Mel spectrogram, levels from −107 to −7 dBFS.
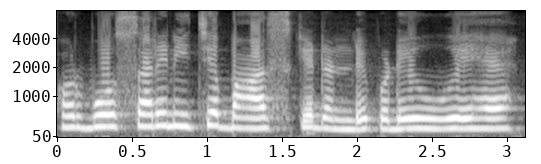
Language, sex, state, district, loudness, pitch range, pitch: Hindi, female, Uttar Pradesh, Saharanpur, -10 LUFS, 235-280 Hz, 240 Hz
